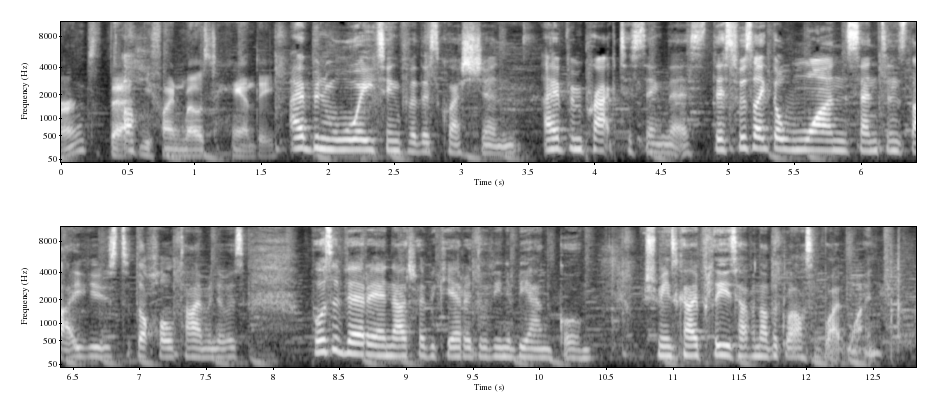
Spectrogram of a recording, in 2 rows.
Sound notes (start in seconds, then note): 8.2 speaking italian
